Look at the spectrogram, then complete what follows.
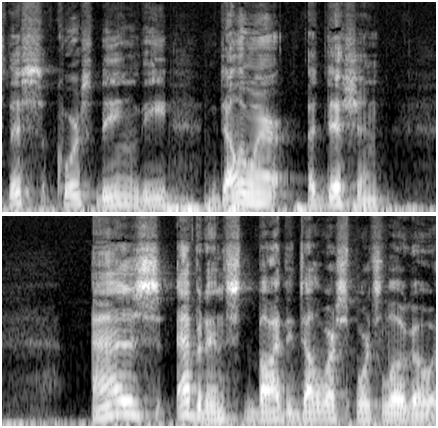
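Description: A middle-aged man hosting a casual solo sports report from his home studio, his voice congested from a cold, chatty and rambling with self-deprecating asides. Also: mid-range voice. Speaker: local sports podcast host. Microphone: video stream webcam setup.

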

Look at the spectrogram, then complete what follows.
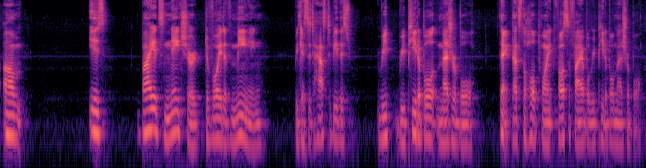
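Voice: low-pitched, fairly even intonation, normal speed, dark tone. An interviewer who asks questions in a curious way and thinks aloud, often restarting words midway. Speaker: interviewer, host. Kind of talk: conversational interview.

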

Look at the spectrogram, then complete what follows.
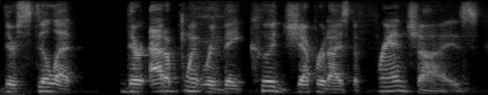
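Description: A man's voice: mid-range voice, sing-song, a little slow, a little mellow, husky, highs cut off. A male voice actor co-hosting a podcast, chatting casually and often repeating words as he starts a thought.

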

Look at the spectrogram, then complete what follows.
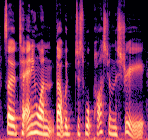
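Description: A woman's voice: mid-range voice, expressive, normal speed. A woman hosting a casual interview chat, encouraging and supportive toward her guest. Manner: warm, encouraging. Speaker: host.

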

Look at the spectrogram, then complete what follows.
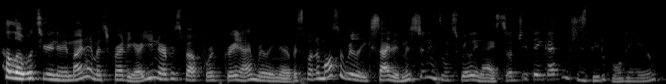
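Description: A narrator doing a high, chattering little schoolboy. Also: sing-song, takes it slowly, sharp tone, heavily acted. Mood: eager, nervous. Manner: rambling, eager questions. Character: chatty, excitable, nervous nine-year-old schoolboy.

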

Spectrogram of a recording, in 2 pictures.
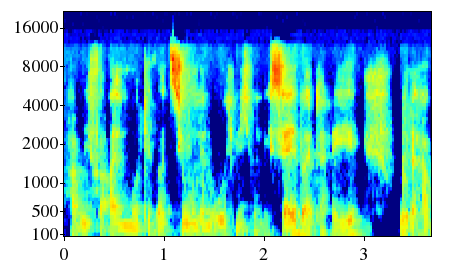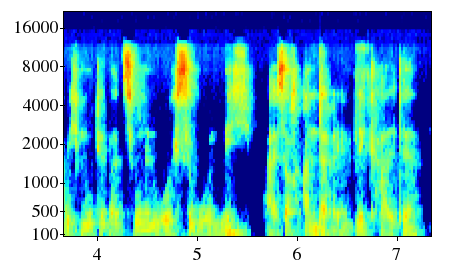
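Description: A man teaching dharma to an online group, calm and searching, with a slight cold. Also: sits low, a little fast, a little hiss or hum. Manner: calm, searching, with many "ähm" restarts.

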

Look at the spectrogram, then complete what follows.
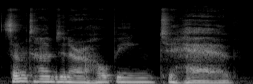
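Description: A man's voice: lowish voice, lively intonation, measured pace, a little mellow. A man reciting spoken-word poetry like a preacher, with a solemn, exhortative, rhythmic delivery and emphatic repetition.

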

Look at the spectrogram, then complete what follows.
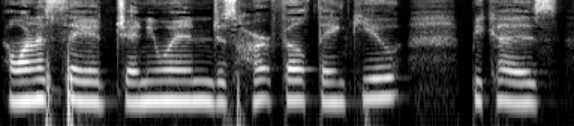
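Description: A woman hosting her own podcast in a casual, rambling solo chat, her voice raspy and hoarse as she loses it, with plenty of fillers and restarts. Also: medium pitch, monotone, measured pace, warm tone, no room sound. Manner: swears casually. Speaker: podcast host.

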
